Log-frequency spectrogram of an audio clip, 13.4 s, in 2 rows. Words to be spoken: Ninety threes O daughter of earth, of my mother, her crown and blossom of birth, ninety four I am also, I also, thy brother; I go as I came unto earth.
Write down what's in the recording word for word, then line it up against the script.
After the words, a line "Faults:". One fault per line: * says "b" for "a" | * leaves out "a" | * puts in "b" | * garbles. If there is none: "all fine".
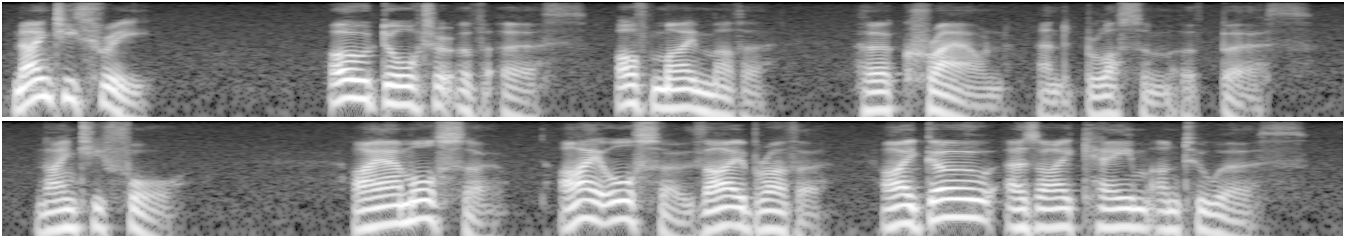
Ninety three O daughter of earth, of my mother, her crown and blossom of birth, ninety four I am also, I also, thy brother; I go as I came unto earth.
Faults:
* says "three" for "threes"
